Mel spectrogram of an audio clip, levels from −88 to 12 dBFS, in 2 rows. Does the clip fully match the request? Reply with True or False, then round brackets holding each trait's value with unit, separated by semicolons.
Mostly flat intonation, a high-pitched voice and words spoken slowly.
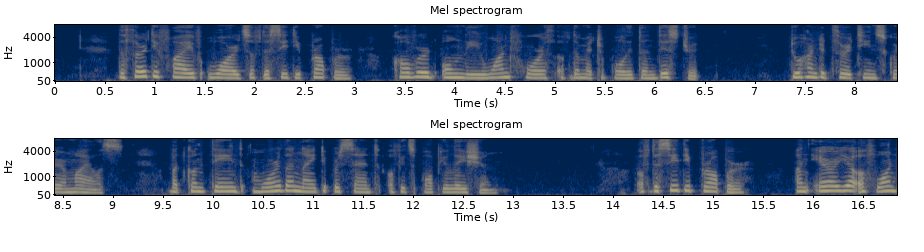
False (3.7 semitones; 205 Hz; 125 wpm)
